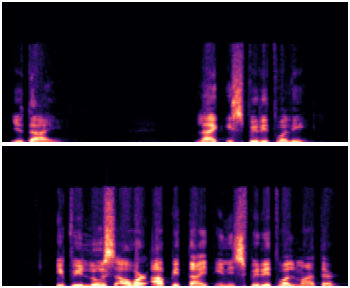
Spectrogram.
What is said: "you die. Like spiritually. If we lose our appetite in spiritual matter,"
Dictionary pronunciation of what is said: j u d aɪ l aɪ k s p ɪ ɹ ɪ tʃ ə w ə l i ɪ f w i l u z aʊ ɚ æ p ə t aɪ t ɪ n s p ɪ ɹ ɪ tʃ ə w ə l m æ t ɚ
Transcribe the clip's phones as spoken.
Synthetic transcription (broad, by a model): j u d aɪ l aɪ k s p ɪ ɹ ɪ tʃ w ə l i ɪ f w i l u s aʊ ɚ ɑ p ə t aɪ t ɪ n s p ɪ ɹ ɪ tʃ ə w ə l m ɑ t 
